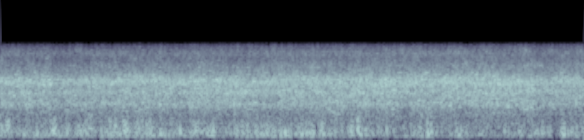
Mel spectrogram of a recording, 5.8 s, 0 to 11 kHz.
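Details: Geese by the thousand rising at once off a frozen lake, Pemberton, NJ, 19 December 2010, producing a steady, crowded chorus of honks over a rumble of flapping wings.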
